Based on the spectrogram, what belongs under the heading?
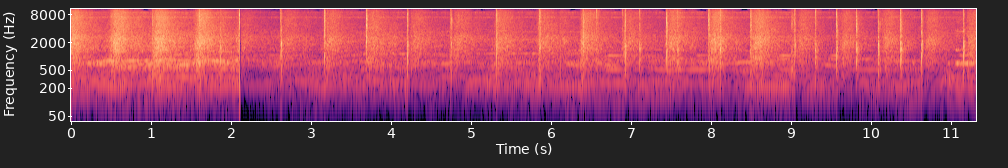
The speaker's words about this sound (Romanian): Hai să o aplaudăm lui în dimineața aceasta.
